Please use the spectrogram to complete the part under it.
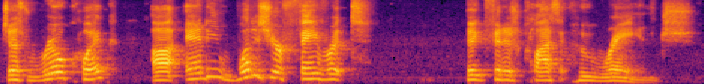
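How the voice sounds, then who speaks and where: A man hosting a fan panel in casual conversation, with a hesitant, halting delivery. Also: on the high side, big pitch swings, a bit bright.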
